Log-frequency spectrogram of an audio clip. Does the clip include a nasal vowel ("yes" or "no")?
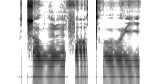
no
